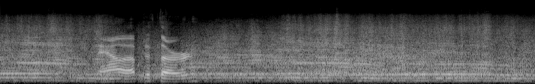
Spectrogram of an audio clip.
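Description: Dirt-track 305 sprint cars race around Devil's Bowl Speedway in Texas, their engines droning loud and steady with a brief wailing rev as one car passes close, while an announcer talks over the racing.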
